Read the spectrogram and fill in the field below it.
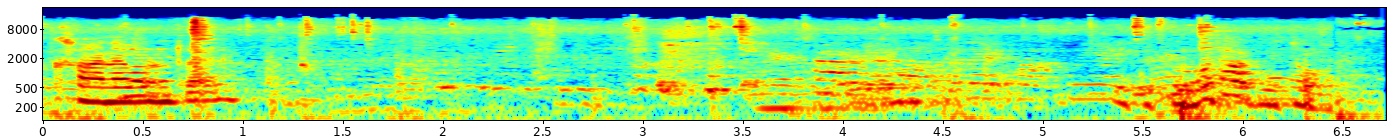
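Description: Women talk with animation nearby.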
